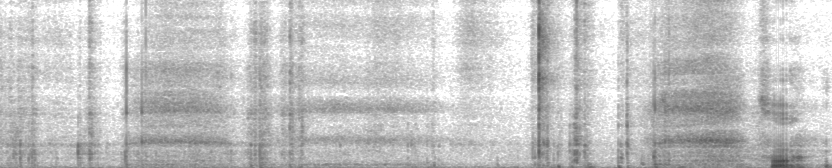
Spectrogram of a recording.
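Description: Faint rustle of a trading card being handled and slid into a clear plastic card sleeve, with a few small clicks and scrapes about four seconds in.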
